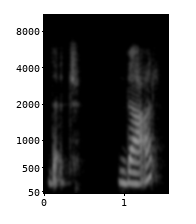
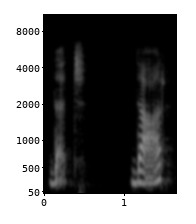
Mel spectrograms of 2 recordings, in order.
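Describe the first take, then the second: The two takes are said the same way.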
